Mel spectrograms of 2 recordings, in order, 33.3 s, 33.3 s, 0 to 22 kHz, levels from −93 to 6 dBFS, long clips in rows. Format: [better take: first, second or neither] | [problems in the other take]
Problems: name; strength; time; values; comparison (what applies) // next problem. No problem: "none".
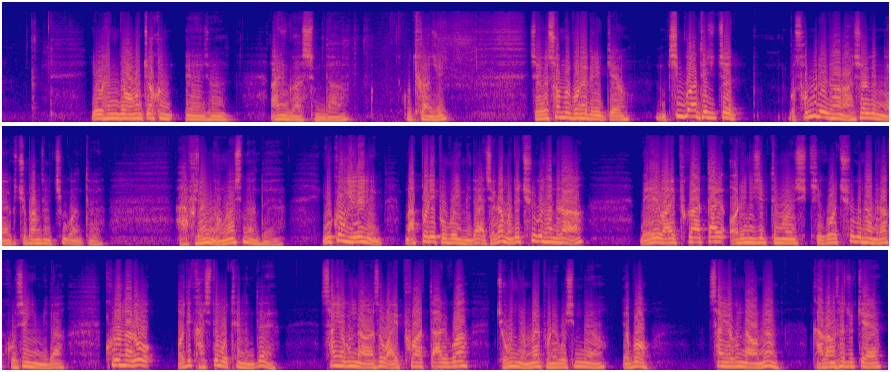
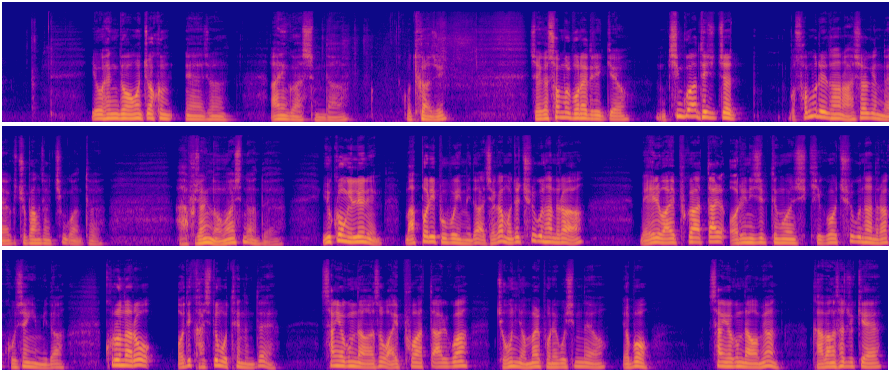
second | distortion; heavy; 6 dB below the speech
